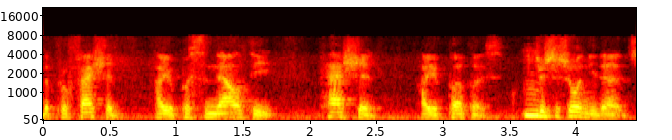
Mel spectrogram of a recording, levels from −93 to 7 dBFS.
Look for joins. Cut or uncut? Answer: uncut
